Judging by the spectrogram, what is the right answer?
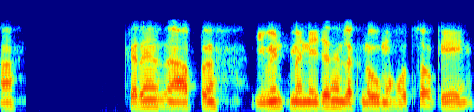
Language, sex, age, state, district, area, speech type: Hindi, male, 45-60, Uttar Pradesh, Mau, rural, conversation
